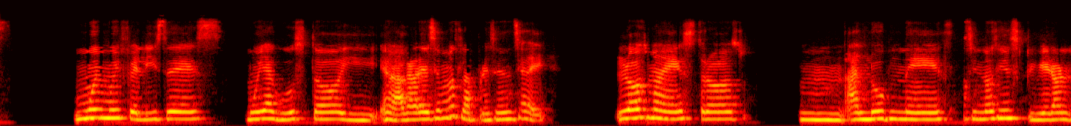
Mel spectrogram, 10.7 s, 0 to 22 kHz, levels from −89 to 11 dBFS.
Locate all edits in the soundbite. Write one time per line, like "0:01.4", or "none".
0:09.6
